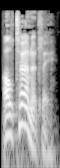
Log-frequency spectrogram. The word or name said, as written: alternately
